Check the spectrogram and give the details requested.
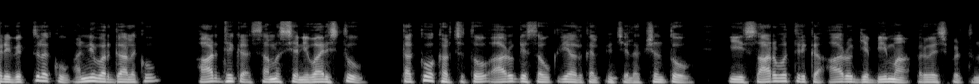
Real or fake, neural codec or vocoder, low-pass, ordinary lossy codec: fake; codec, 16 kHz, 4 kbps, FunCodec, trained on Chinese and English, 50 frames a second; none; none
